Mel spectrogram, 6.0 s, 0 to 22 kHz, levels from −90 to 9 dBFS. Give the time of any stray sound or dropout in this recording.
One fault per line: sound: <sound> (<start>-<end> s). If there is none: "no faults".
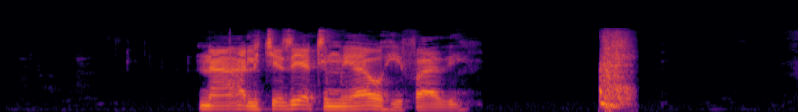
sound: sneeze (4.5-4.8 s)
